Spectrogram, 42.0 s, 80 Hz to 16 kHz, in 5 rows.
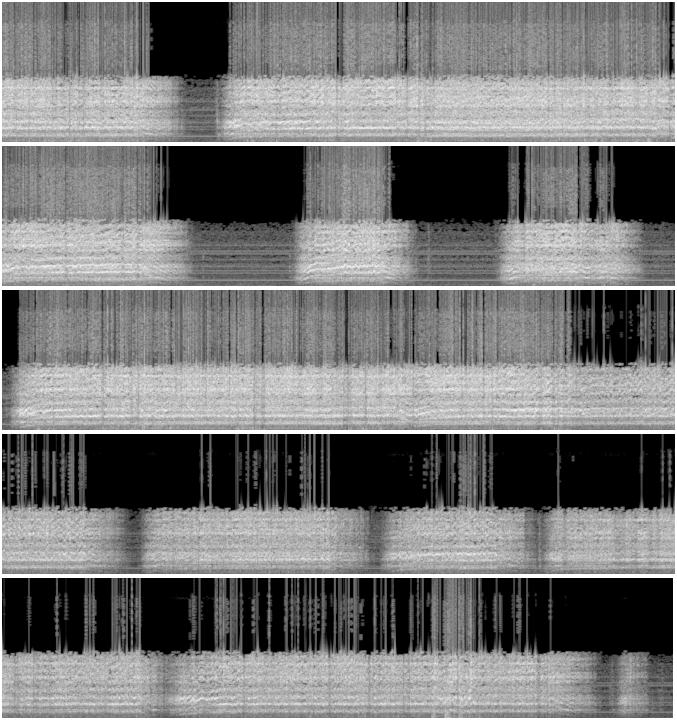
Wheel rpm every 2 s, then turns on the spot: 200, 100, 220, 220, 210, 30, 110, 90, 80, 220, 230, 210, 210, 110, 160, 120, 170, 170, 210, 230, 100.
10-12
